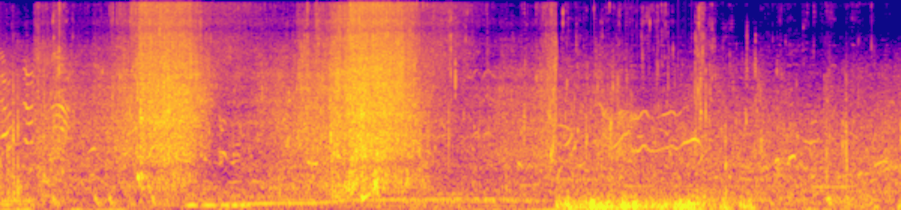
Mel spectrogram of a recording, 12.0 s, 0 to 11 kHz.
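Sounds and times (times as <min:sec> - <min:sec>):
faint distant voices: 0:00.0 - 0:12.0
lake waves washing ashore: 0:00.5 - 0:08.3.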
